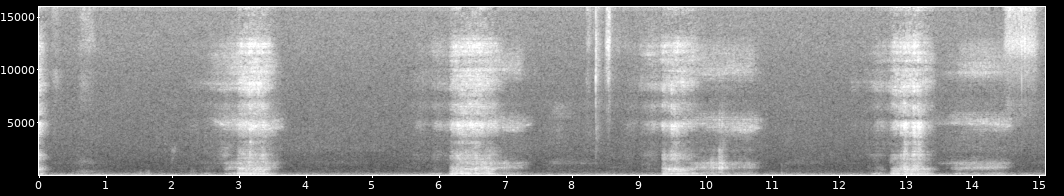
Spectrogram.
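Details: Father or son asleep on a trip; four loud, rough snores on the in-breath, about 18 a minute, with quiet pauses: heavy snoring during sleep.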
